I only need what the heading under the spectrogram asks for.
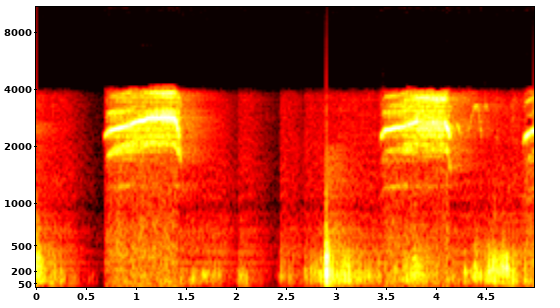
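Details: An eastern osprey on its nest in Port Lincoln, South Australia, evening of 28 October 2024, 19:26. It gives two drawn-out, slightly rising whistled calls about two and a half seconds apart, with a knock between them.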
